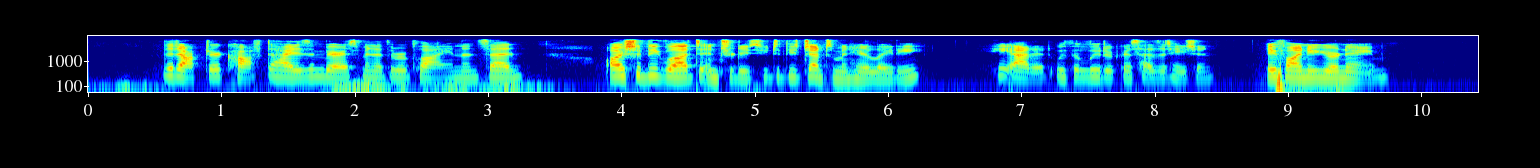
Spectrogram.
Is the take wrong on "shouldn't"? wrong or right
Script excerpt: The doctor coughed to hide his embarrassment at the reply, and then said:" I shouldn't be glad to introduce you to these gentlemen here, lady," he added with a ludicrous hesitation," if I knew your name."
wrong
